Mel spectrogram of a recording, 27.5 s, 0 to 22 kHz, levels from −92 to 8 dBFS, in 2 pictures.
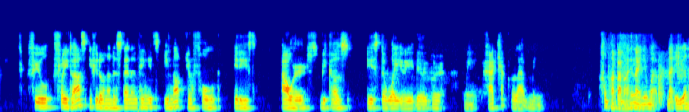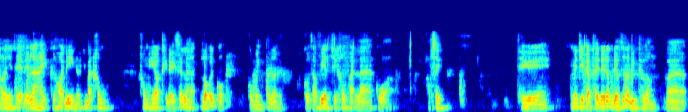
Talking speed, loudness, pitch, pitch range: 195 wpm, -27 LUFS, 115 Hz, 105-120 Hz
